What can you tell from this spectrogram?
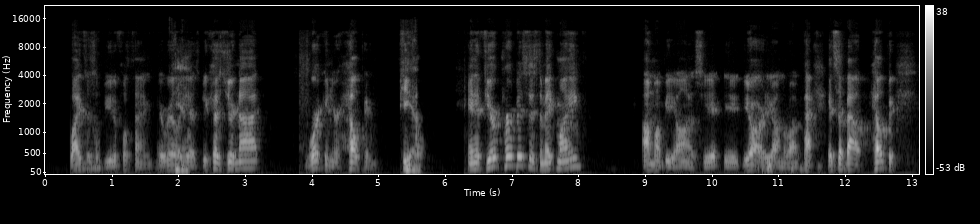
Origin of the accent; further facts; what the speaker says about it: Windermere, Florida, United States; also born or lived in Winter Garden / West Orange; I went to Lakeview, and then I went to Windermere Elementary, and so I grew up in Windermere, Winter Garden area.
